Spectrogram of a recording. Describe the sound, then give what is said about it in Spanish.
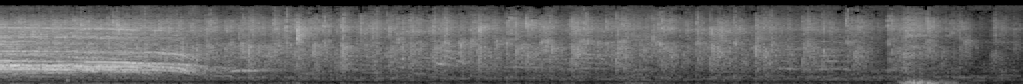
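An audience erupts in loud shouts of victory and cheering that fade within two seconds into sustained, dense applause, steady clapping continuing to the end with a brief low thump near the close. “¿Alguien que lo crea de un grito de victoria?”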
